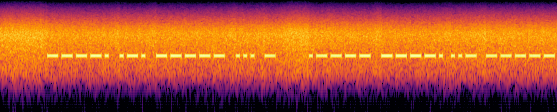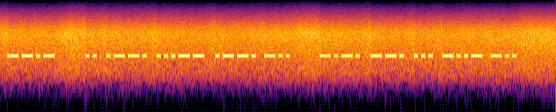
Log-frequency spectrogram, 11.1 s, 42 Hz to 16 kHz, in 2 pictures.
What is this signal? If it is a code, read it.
Morse code, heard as a keyed tone, hand-sent with a paddle, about 33 wpm, 830 Hz, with radio static. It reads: 9R0ST 19U0Q IP3PD CGSXD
